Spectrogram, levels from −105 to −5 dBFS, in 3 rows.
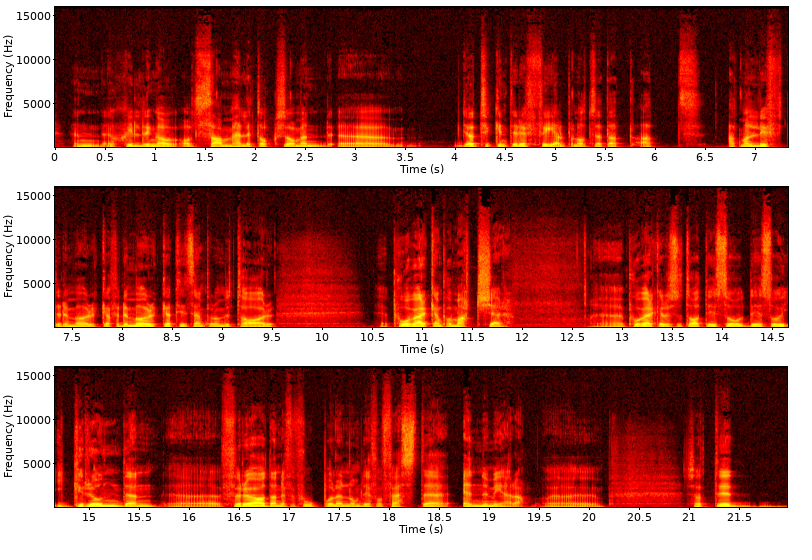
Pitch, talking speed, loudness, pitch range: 90 Hz, 165 wpm, -32 LUFS, 80-100 Hz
